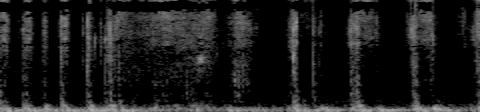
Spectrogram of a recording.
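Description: Fingers and a palm rub and grip the rim of a car steering wheel covered in black leather or faux leather. Short, dry scraping and squeaking strokes repeat through the clip, with bright bursts over a steady low rumble. The overall level stays quiet.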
